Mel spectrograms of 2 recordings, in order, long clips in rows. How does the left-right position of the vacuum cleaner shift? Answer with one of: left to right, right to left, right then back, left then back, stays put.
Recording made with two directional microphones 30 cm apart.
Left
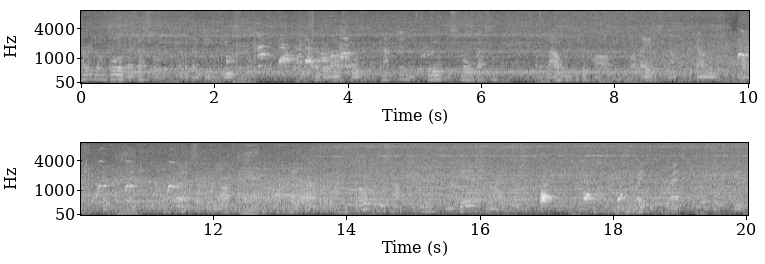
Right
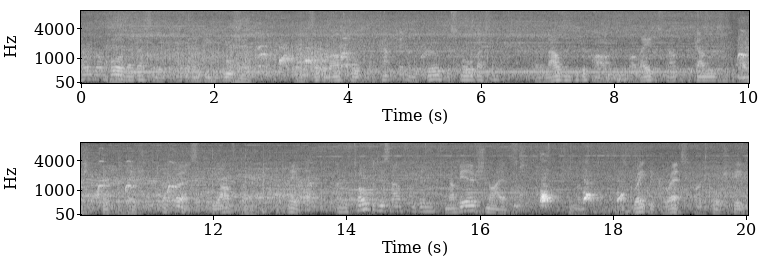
right to left.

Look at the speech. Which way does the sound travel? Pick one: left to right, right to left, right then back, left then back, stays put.
stays put.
